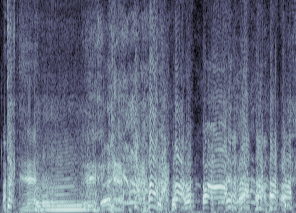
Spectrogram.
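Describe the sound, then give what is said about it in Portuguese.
A voice imitates the blown-out front speaker of a popular car, starting with a held, buzzy nasal tone and breaking into crackly, sputtering vocal noises, loud for a few seconds. “Como é que é o Twitter do carro? A, a caixa, a caixa de som da frente.”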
